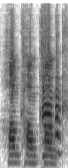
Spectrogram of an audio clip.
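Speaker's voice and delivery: loud high honk honk honk; honking clown horn. Acted. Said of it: "he actually honked".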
